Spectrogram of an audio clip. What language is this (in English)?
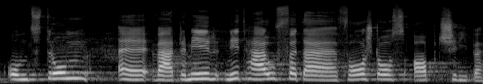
Swiss German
